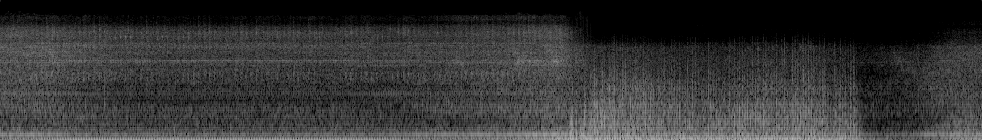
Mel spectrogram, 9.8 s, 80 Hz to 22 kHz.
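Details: 2020 Carrier Comfort 14 heat pump outdoor unit in heat mode, morning, 47°F: steady low compressor hum under smooth fan rush, no rattles or grinding; normal operation in heat mode.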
